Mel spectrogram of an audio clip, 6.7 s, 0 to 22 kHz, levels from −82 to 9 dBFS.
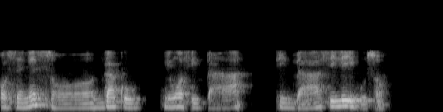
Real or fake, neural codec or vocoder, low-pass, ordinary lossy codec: fake; codec, 16 kHz, 16 kbps, FunCodec, trained on Chinese and English, 50 frames a second; 7.2 kHz; AAC, 16 kbps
